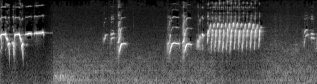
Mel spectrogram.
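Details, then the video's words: Young Spanish Timbrado canary searching for its full song: a few descending chirps, gaps with faint background hum, isolated notes, then a brief rapid rattling trill. "Canary Song - Spanish Timbrado Classico"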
